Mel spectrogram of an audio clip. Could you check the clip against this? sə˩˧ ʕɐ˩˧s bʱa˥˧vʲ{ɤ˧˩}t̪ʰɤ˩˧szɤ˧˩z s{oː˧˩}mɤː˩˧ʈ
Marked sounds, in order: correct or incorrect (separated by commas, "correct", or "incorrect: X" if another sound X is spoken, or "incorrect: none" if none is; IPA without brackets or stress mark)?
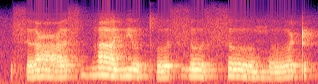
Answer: correct, incorrect: ɤː˧˩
